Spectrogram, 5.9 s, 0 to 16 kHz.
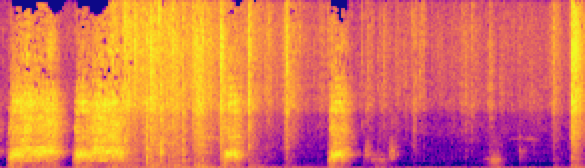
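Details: Agitated ducks after a flock member died in the hospital, November 30, 2018: a few loud, raspy quacks at the start, then sparse, fainter calls with background rustling.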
